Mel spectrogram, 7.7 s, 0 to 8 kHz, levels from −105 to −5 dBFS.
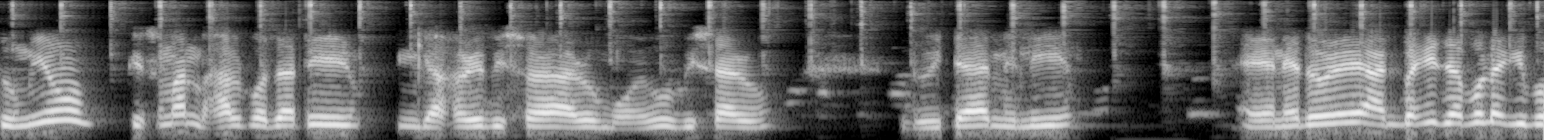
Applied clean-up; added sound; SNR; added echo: classical method log-MMSE.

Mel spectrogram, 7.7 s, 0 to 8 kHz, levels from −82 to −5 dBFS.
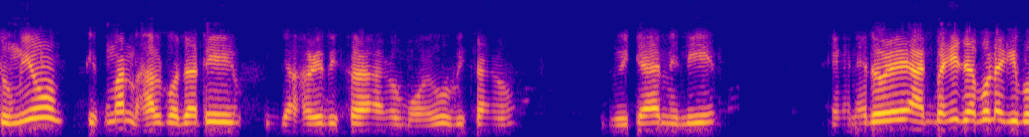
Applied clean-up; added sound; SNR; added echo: neural mask model DeepFilterNet 3.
